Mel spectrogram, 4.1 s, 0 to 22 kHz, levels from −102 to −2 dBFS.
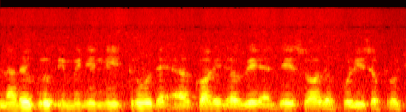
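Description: From 0.0 to 4.07 s there is speech cut by the noise suppressor, for roughly three seconds in total: quiet consonants and word endings dip by up to about 13 dB and sound swallowed. Unlike a dropout, the sound never vanishes completely, and the faint room noise, about 25 dB below the speech, ducks along with it.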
